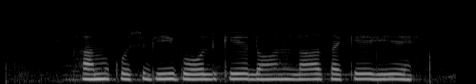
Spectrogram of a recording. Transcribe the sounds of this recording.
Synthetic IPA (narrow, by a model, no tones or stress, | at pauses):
həmkʊt͡ʃʰbʱiboːlkeloːnlaːsəkeɦɪe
